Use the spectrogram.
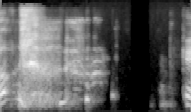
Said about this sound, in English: Bless you.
